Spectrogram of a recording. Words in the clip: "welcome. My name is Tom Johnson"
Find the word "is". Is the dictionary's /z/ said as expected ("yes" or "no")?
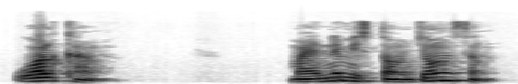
no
